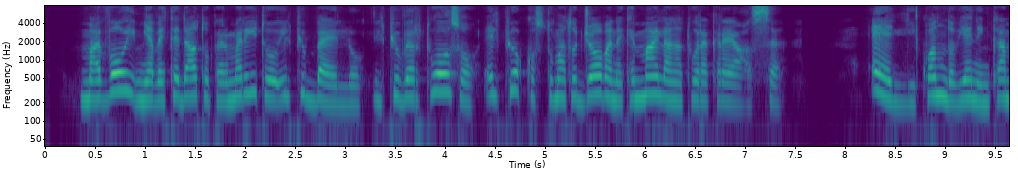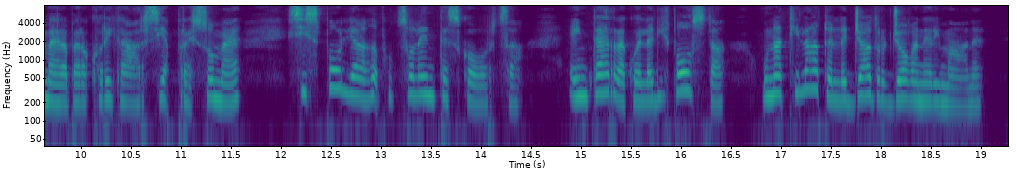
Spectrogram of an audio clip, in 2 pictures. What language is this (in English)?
Italian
